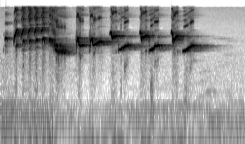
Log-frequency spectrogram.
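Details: Caged orange-headed thrush song used as a lure to stimulate stalled birds: rapid chattering notes leading into a series of clear whistled phrases that dip and sweep, roughly two per second, then trailing off.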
